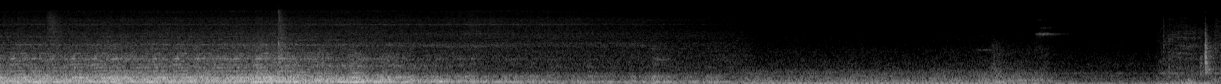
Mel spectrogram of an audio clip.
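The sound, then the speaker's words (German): Heavy mill machinery roars with a dense low rumble and steady mechanical hum, then winds down after a few seconds as all the machines are switched off together with a main switch, the noise thinning and fading to a quieter residual drone. “So, okay mehr oder weniger kann ich mit einem Hauptschalter alle Maschinen gleichzeitig ausschalten und dann steht die Mühle.”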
